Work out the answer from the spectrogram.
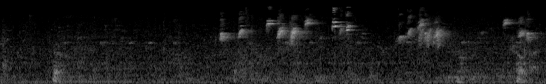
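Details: European goldfinch song: a quiet start, then a burst of quick, high, tinkling chirps and twitters, a short pause, and further twittering phrases near the end.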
